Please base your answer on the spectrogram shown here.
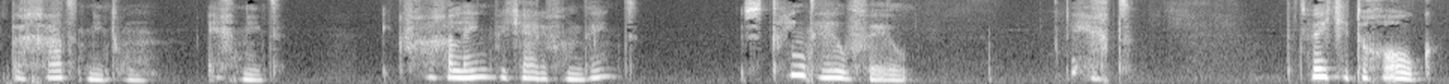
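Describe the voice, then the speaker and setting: An actress playing a worried, insistent young bride-to-be pleading as a daughter in a radio play. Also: female voice, fairly high pitch, expressive, slow, vocal fry, pauses often, slightly rough, heavily acted. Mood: hurt, firm. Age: young adult.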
